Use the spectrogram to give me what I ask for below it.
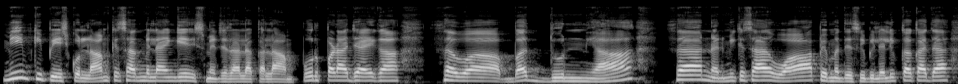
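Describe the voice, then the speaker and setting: A woman teaching the rules of Quran recitation, chanting verses slowly and then explaining each sound, asking questions and answering them herself. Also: fairly low pitch. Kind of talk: tajweed lesson with recitation.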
